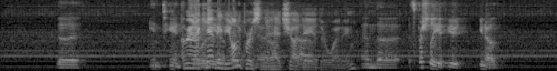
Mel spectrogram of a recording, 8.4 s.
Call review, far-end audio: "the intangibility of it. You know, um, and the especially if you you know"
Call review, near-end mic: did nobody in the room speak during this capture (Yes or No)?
No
